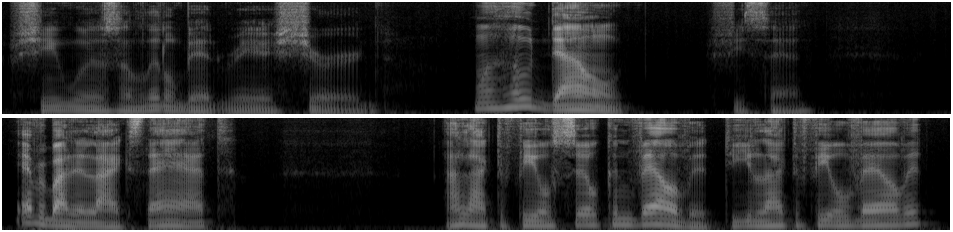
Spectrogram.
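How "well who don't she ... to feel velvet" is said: much higher, louder country woman; chatty wife. Acted. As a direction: chat eagerly in a high wife's voice. Voices Curley's wife, reassured.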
